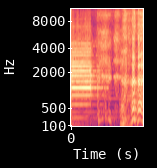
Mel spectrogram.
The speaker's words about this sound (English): That deserves an air horn.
